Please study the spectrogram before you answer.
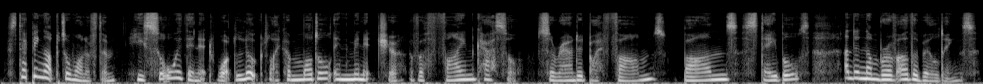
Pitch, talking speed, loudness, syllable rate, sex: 210 Hz, 195 wpm, -16 LUFS, 5.2 syllables/s, female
